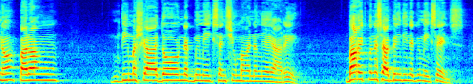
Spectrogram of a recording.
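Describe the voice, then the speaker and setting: A Filipino man preaching a sermon as pastor, mixing Tagalog with English, reading scripture slowly and joking with the congregation. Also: high voice, sharp tone. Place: church service.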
